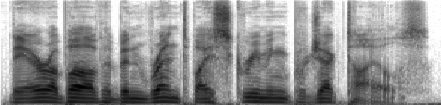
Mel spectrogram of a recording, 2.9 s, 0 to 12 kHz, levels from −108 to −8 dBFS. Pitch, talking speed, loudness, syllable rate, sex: 105 Hz, 185 wpm, -17 LUFS, 5.5 syllables/s, male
